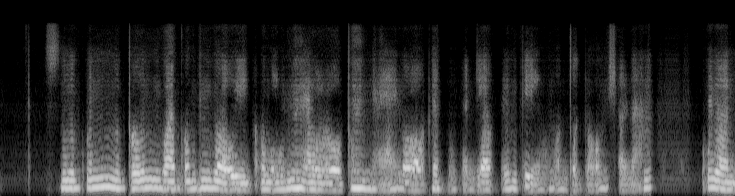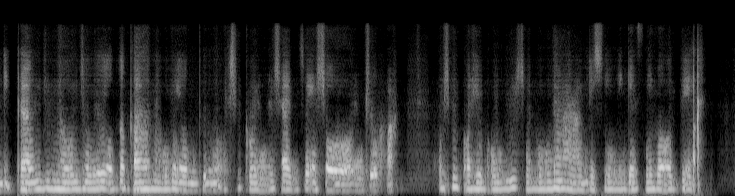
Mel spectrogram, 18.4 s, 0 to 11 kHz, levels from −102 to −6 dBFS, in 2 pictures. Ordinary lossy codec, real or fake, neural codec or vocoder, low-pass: AAC, 64 kbps; fake; codec, 16 kHz, 0.5 kbps, FreqCodec, smaller model; 7.2 kHz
